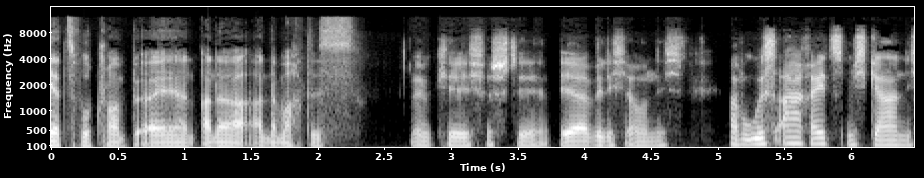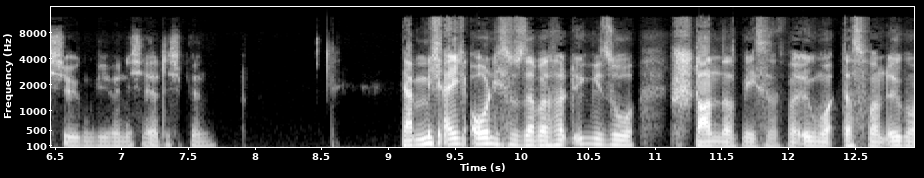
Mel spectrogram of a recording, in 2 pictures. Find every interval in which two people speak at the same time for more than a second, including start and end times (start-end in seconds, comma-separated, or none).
none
